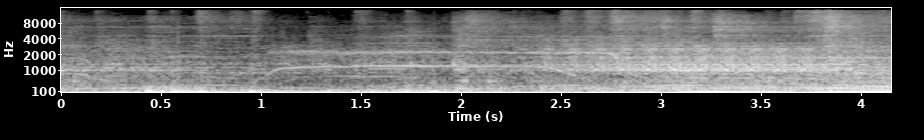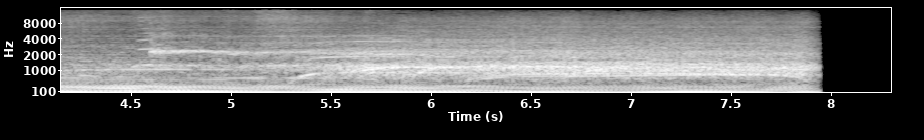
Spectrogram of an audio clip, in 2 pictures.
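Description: Live arena concert sound: amplified pop music with heavy bass hits for the first couple of seconds, then a held low bass note under a crowd of fans screaming and whooping, growing louder toward the end. The sound cuts off suddenly at the end.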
